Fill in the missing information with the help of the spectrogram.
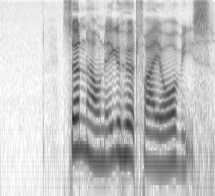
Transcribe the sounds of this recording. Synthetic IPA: sœnn̩hɑ̈hune̝ɡ̥əɦøɐ̰d̥fʁɑ̈iɒʊɐʋḭːs

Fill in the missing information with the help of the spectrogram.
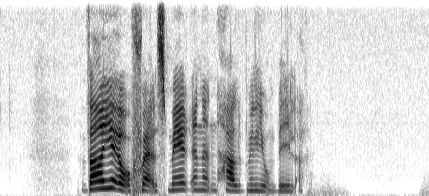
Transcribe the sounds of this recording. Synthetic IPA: vaɾjəoːɾɧɛːlsmeːɾɛnɛnhalvmɪljṵːnbiːla̰ɾ

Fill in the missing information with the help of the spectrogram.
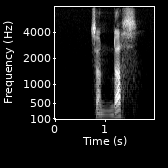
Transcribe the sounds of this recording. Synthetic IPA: sœnd̪ɑs

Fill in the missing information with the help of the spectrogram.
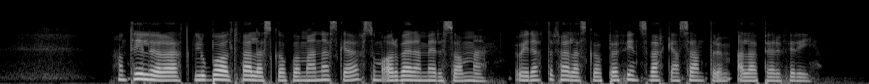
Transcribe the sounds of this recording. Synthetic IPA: hɑnt̪ʰɪlhøːɾəɾɛt̪ɡlʊbɑːlt̪fɛləskɑːpɑːʋmɛnəskəɾsɔmʔɑ̰ɾbæɪd̪əmeːd̪eːsɑmə | ʔo̰ːiːd̪ɛt̪əfɛləskɑːpəfɪnsʋæɾkənsɛnt̪ɾʉmɛ̰ləɾpʰɛɾɪfɛɾiː

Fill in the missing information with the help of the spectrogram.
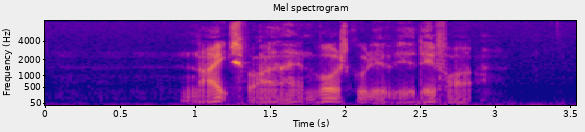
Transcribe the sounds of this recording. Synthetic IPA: nʔɑ̈ɪsʋɑ̰̈ːðˠhænʋɒsɡ̥uljaɪʋiːðˠəd̥e̝fʁɑ̈

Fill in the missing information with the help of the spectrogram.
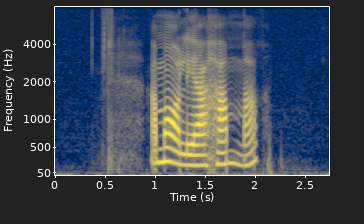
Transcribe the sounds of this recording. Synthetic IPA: a̰mɑːlɪahamːaʁ

